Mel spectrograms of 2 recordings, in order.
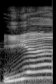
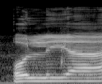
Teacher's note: ইয়া, তিন আলিফ পরিমাণ টান দিবেন। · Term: মুদ্দে মুনফাসিল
